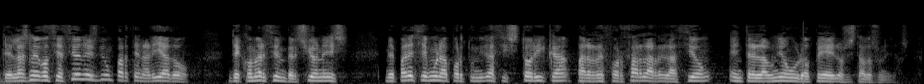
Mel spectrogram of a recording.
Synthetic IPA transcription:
t̪elazne̞ɣ̞o̞θjaθjo̞ne̞zðeumpaɾt̪e̞naɾjaðo̞ | ðe̞ko̞me̞ɾθjoimbeɾsjo̞ne̞s | me̞paɾe̞θeŋunaopo̞ɾt̪uniðaθist̪o̞ɾikapaɾare̞fo̞ɾθaɾlare̞laθjo̞ŋ | e̞nt̪ɾe̞launjoŋewɾo̞pe̞ailo̞se̞st̪að̞o̞sunḭðos

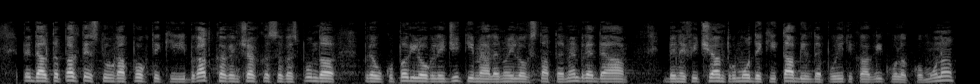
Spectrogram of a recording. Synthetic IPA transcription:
pe̞d̪e̞alt̪əpart̪e̞jest̪e̞unrapo̞rt̪e̞kʲilibɾat̪kaɾe̞ɨnt͡ʃarkəsəɾəspund̪əpɾe̞o̞kupəɾilo̞rle̞d͡ʒit̪ime̞ale̞no̞ilo̞rst̪at̪e̞me̞mbɾe̞d̪e̞a | be̞ne̞fit͡ʃiaɨnt̪ɾunmo̞d̪e̞kʲit̪abild̪e̞po̞lit̪ikəaɡɾiko̞ləko̞munə

